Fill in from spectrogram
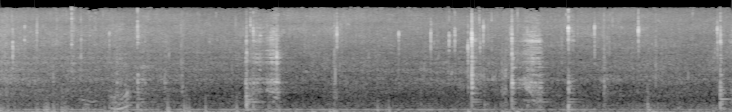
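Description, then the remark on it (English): Pastries (farfalle dolci) fry ten at a time in hot oil until light brown, sizzling steadily: a continuous crackling hiss broken by sharp little pops and spits, with a faint low hum underneath and no talking. “Right after they're done frying?”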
